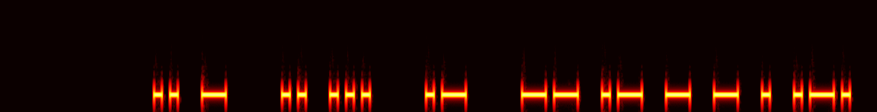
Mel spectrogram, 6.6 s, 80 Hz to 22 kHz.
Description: Morse code, heard as a keyed tone, about 20 wpm, 700 Hz. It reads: IT IS A MATTER
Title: Sentences from Top 1000 Words - Review Part 3 - 20wpm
